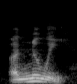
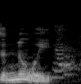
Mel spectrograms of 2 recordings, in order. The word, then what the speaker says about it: Anui: So it's A N U E, Anui. See, that's how we so you can't pronounce his name without looking at this plural. So these are syllables A N Oh, U wow. Yeah. E, Okay. right? And so his name is Anui.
